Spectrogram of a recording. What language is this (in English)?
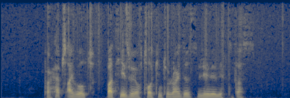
English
